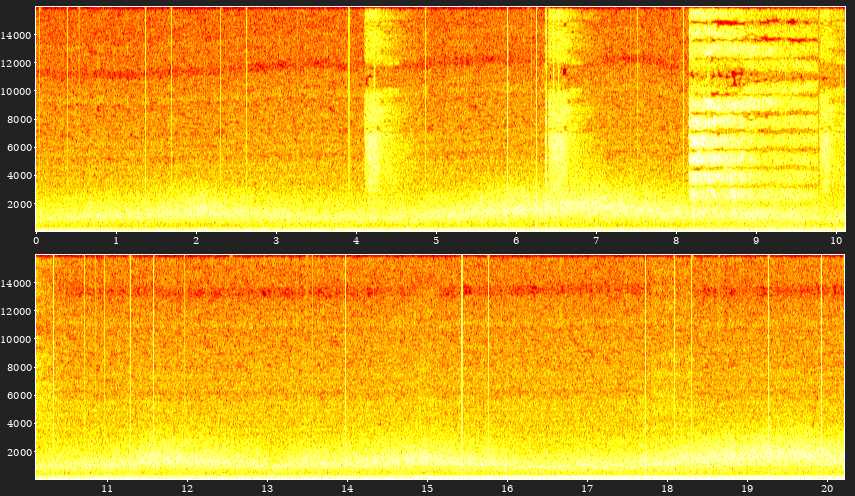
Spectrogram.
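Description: A car engine hums steadily as a car drives over grass.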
